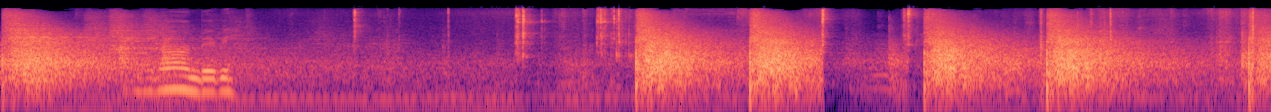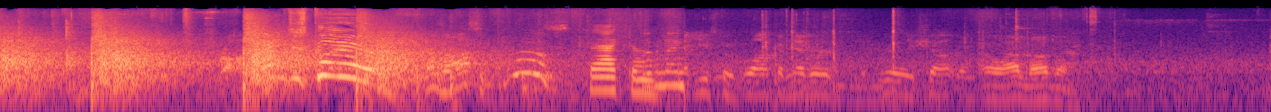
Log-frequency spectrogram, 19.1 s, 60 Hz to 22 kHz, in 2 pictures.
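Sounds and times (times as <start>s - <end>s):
handgun shots: 0.0s - 1.0s, 4.6s - 8.5s, 9.3s - 12.6s.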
